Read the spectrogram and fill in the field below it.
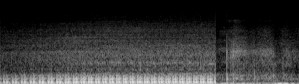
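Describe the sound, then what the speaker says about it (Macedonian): A motorcycle idles loudly up close with a steady throb, then cuts out abruptly as it is switched off and parked, leaving faint outdoor ambience. "Сега јас да го паркирам тука негде моторот"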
